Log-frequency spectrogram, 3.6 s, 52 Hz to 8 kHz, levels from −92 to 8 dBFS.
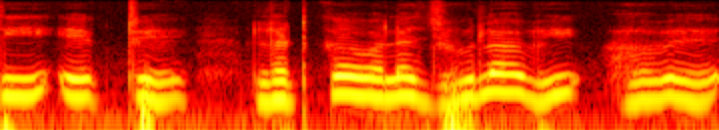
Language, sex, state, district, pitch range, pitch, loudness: Surgujia, male, Chhattisgarh, Sarguja, 170-200 Hz, 190 Hz, -19 LUFS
